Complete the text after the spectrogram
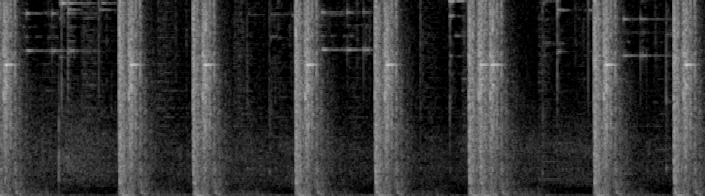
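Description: A rifle fires single shots.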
